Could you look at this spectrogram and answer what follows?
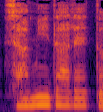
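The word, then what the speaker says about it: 五月雨: そうですね、はい、この時期の雨を五月の雨と書いてさみだれといい、稲作にとっては苗が育つための大切な水をもたらしてくれます。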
